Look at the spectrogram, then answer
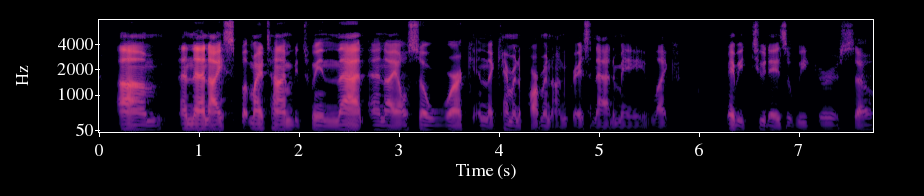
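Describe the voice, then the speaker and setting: A man with a slight New York accent talks at a fairly quick pace in a fairly low pitch, his tone bright and sharp, his loudness swinging widely, and the sound dry and close with no echo. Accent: faint New York. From New York City. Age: 30s. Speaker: guest, partner of a team member. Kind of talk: casual chat. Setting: rental house podcast set. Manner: animated, hammy.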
